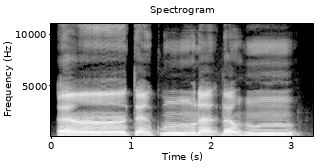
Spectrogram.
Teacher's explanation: nun sakin plus ta ikhfa with a nasal sound. An takuna lahu u sound.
